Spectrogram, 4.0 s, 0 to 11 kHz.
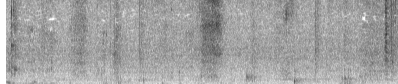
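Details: An English Bulldog about one year old snorts and grunts in short, rough, pig-like bursts, recorded December 28, 2015.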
